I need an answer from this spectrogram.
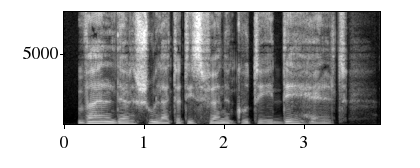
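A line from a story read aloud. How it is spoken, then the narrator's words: Gentle. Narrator (German): sagte Snape sanft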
